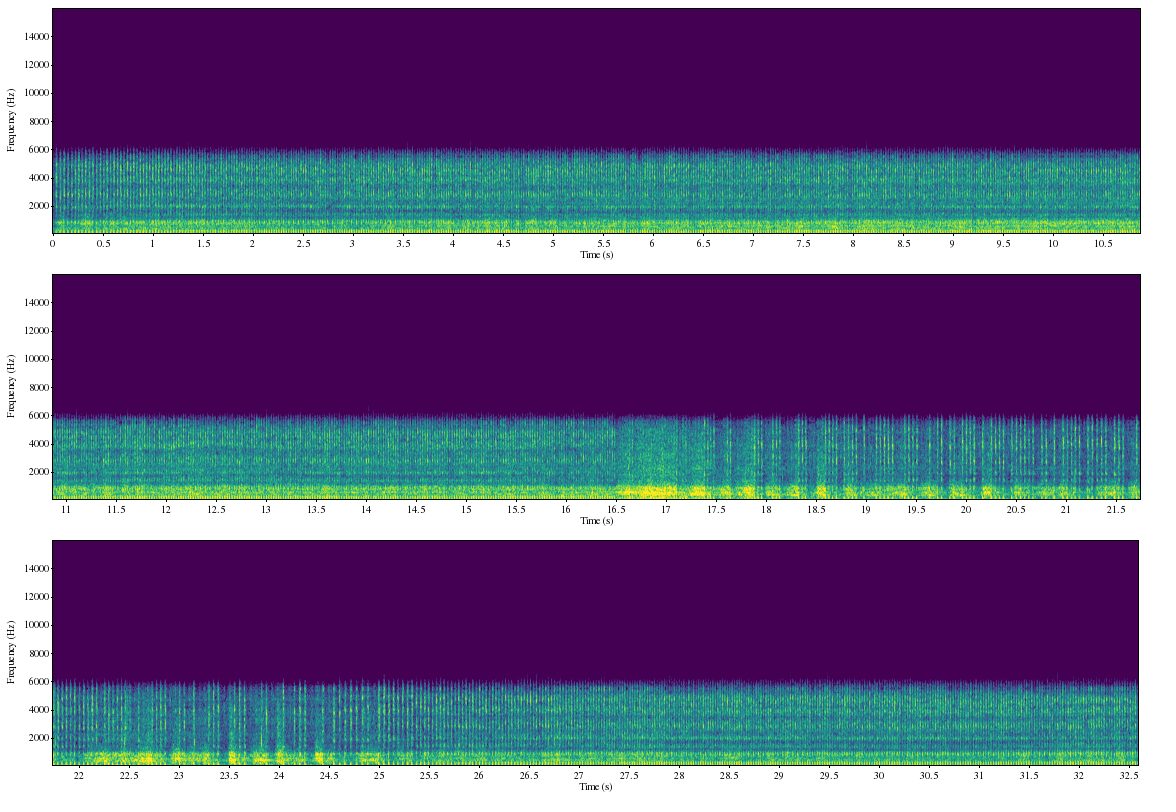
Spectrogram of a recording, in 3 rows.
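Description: Massey-Harris Pony tractor's small four-cylinder engine running steadily on the move. About 16 seconds in it turns louder and uneven, with irregular pulses for several seconds, then settles back to a steady run.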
